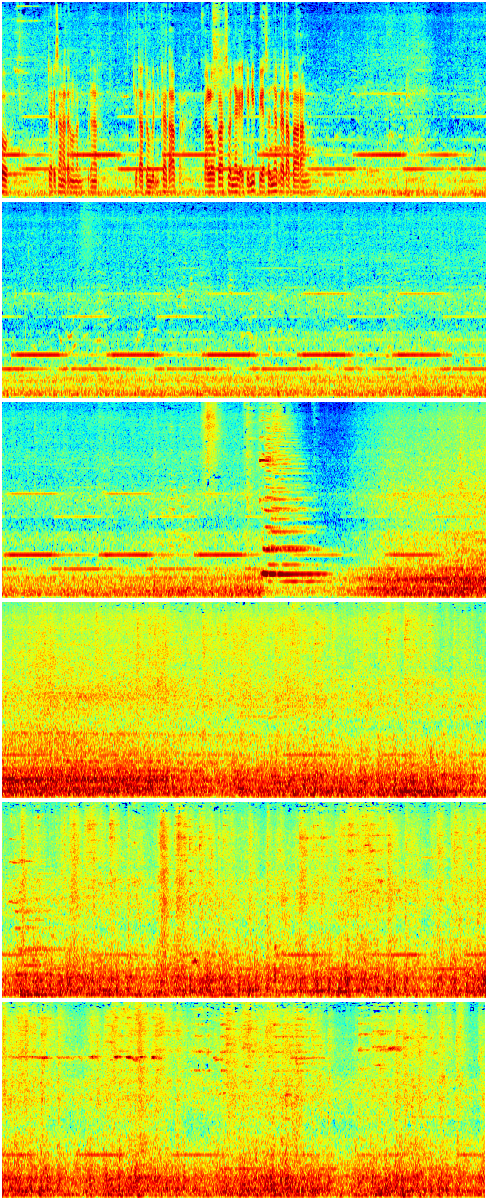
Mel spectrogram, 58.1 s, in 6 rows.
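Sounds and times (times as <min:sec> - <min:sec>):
locomotive horn blaring: 0:00.0 - 0:26.4, 0:38.4 - 0:41.8
freight train wheels rumbling: 0:00.0 - 0:58.0
faint high wheel squeal: 0:48.6 - 0:54.7.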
